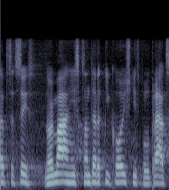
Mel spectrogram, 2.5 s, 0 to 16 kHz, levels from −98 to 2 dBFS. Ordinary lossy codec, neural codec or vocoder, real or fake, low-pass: AAC, 96 kbps; codec, 16 kHz, 0.8 kbps, ZipCodec; fake; 7.2 kHz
